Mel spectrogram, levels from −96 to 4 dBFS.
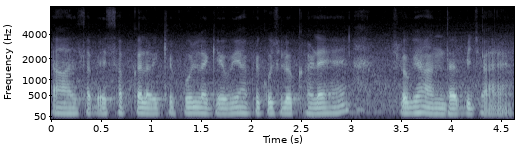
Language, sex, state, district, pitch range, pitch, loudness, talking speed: Hindi, male, Uttar Pradesh, Hamirpur, 105-110 Hz, 105 Hz, -26 LUFS, 295 wpm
